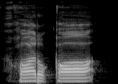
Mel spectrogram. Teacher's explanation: غین کو بھی پر کرنا ہے، را کو بھی پر کرنا ہے، قاف کو بھی پر کرنا ہے۔ اگر اس آیت پہ رکنا ہو تو آخر میں الف پڑھیں گے غرقا، اگر ملا کے پڑھنا ہو تو پھر غنہ بھی ہوگا، پھر اس طرح پڑھیں گے غرقا والناشطات نشطا۔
